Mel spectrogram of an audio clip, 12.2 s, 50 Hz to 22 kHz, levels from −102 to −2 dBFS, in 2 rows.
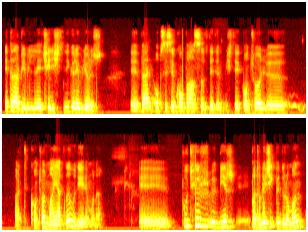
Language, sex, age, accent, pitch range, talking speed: Turkish, male, 50-69, native, 140-190 Hz, 115 wpm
